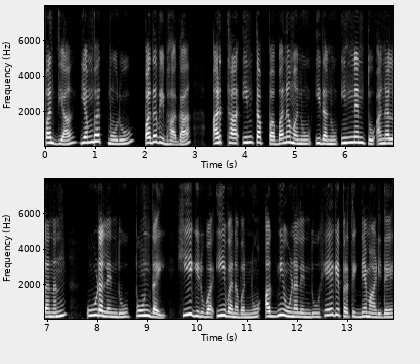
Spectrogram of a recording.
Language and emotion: Kannada, neutral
